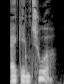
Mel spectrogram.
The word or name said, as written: agentur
